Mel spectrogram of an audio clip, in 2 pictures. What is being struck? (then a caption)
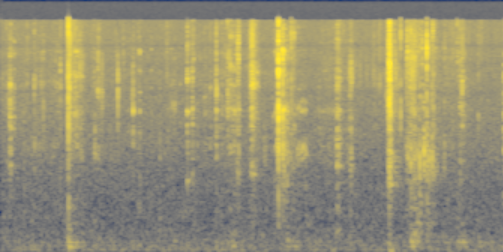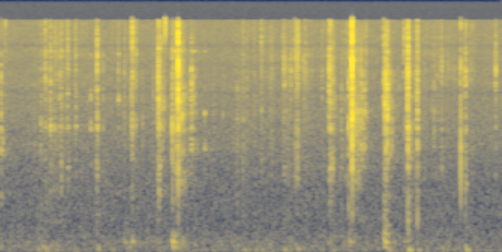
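Bar of soap. A metal blade scrapes flakes off the top of a solid white soap bar held upright in the hand. Quiet, bright, crisp scratches and crackles come in irregular bursts with sharp, dry clicks that die away almost instantly, over a faint hiss. There is little low end.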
